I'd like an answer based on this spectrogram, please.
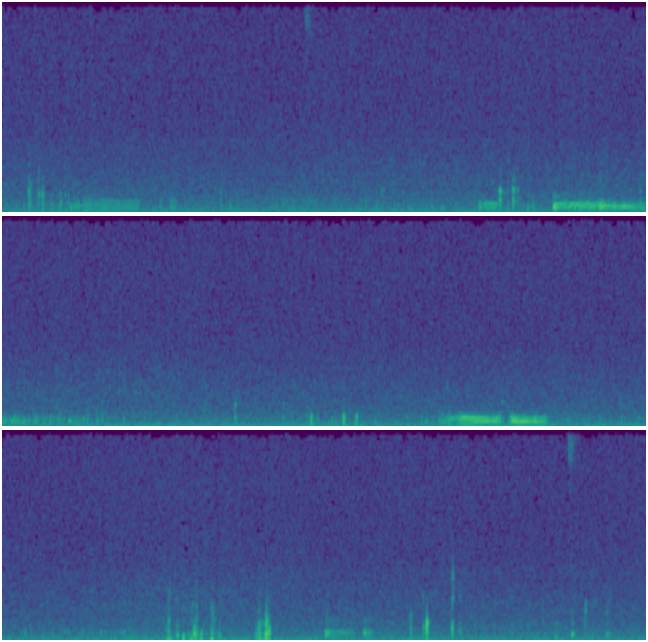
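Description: Soft gurgles and bubbly rumbles with scattered pops and squeaks from the belly, ordinary stomach growling, over faint background hiss.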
